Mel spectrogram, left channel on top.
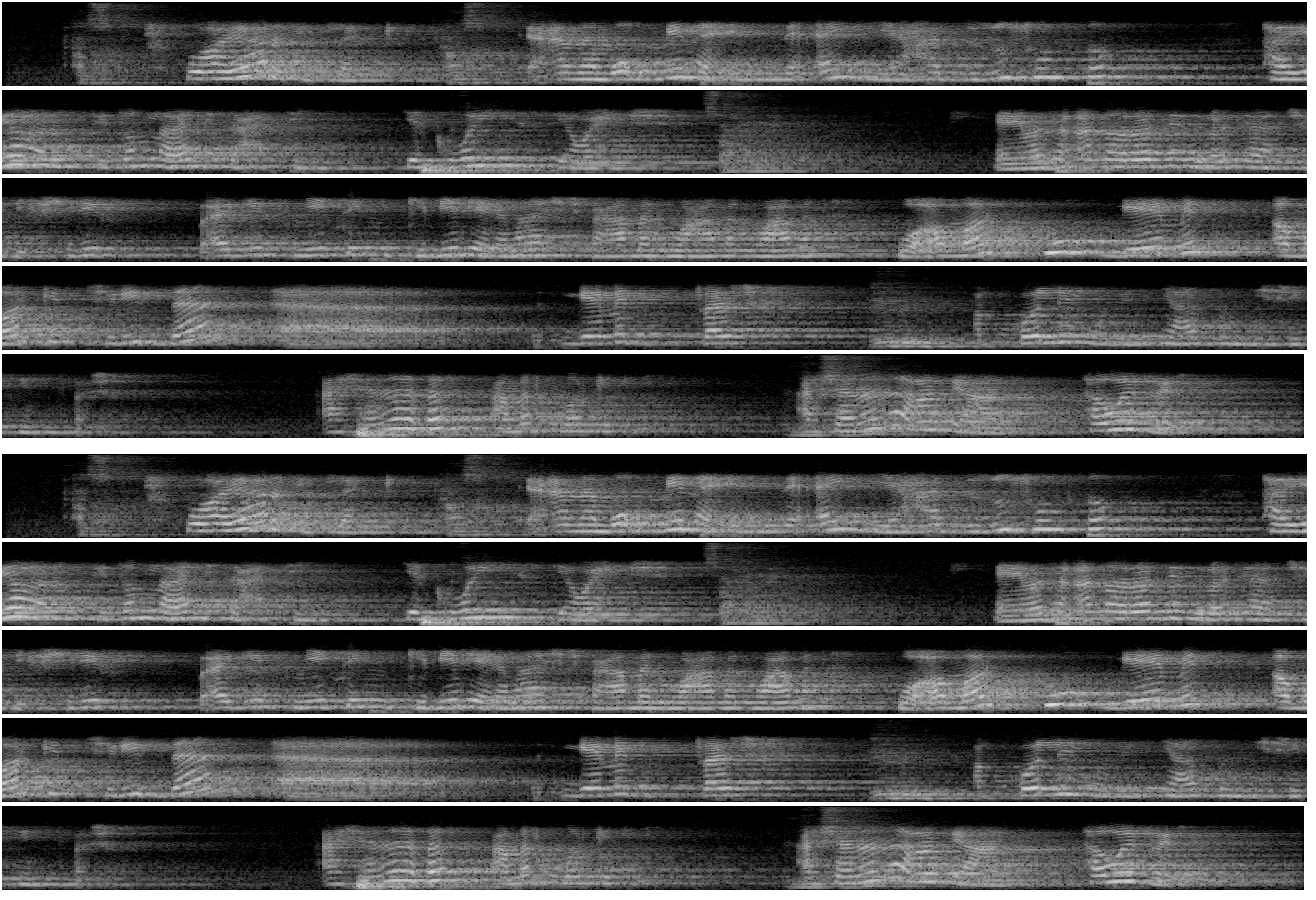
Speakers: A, on the left; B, on the right.
A: حصل
B: وهيعرف يتلك
A: حصل
B: انا مؤمنة ان اي حد ذو سلطة هيعرف يطلع اللي تحتيه يا كويس
A: امم
B: يا وحش
A: صحيح
B: يعني مثلا انا راضية دلوقتي عن شريف شريف اجي في ميتنج كبير يا جماعة شريف عمل وعمل وعمل واماركو جامد اماركة شريف ده آه جامد فشخ
A: امم
B: فكل المديرين يعرفوا ان شريف جامد فشخ عشان انا بس عملت ماركت ليه
A: ماشي
B: عشان انا راضية عنه however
